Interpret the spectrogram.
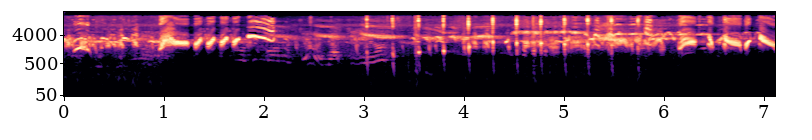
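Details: Tame Chinese hwamei in a shaken hand-carried cage, unbothered by people or birds, delivering busy song of trilled whistles mixed with sharp clicking ticks and rattly notes.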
